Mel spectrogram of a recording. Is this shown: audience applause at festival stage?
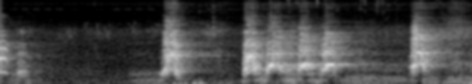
no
